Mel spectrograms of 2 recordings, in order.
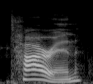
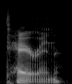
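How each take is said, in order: First: The name is said with a Southern drawl. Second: The name is said with a plain accent. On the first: The speaker calls it wrong. "when I was in the South" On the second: The speaker calls it right. "no, it's Taryn"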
